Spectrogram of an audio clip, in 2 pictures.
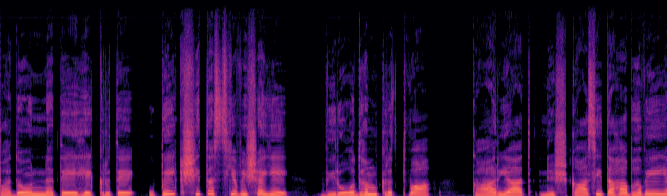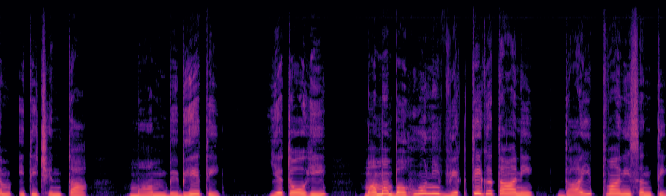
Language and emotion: Sanskrit, fearful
